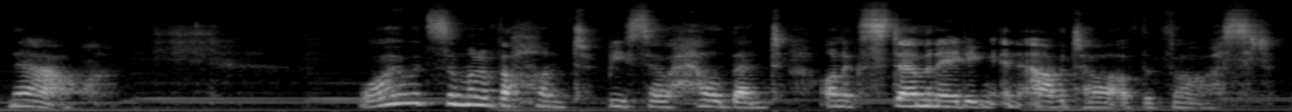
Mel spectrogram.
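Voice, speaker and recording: A woman playing a composed, eerie researcher in a horror audio drama, speaking in a deliberate theatrical way. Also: mid-range voice, expressive, a little mellow, soft background music, natural voice. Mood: cold, menacing. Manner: slow, deliberate, ominous, suave.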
